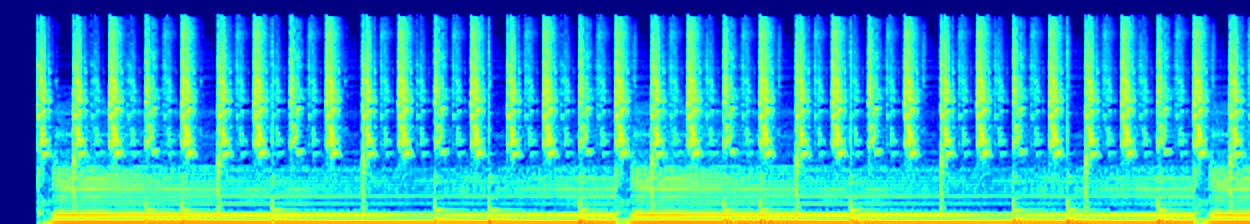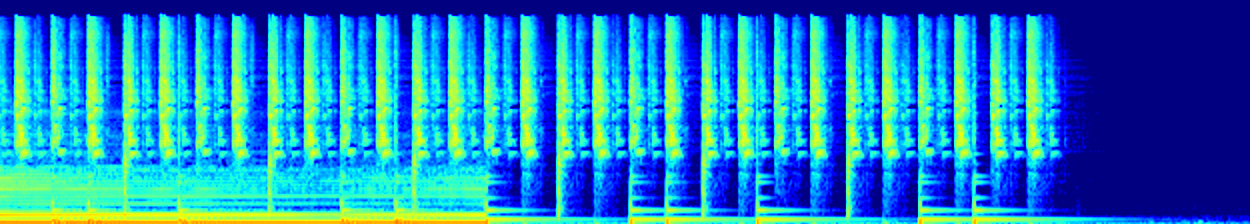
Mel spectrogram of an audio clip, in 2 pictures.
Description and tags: A little loop I created when I was playing with the order and keys of the percussion
bamboo, Loop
